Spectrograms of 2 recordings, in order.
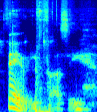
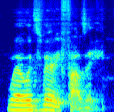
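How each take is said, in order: First: Whispered repeat of "Very fuzzy"; whispering. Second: Said in the usual way. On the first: Real, not acted. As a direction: drop to a breathy whisper on "Very fuzzy". Repeats comment on fuzzy picture.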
